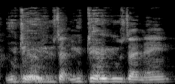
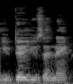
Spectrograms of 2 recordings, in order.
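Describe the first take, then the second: First: Mild mock roar of a furious devil; imitating the devil's intimidating yell; roaring demon voice. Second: Said in the usual way. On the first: Shown as a demonstration. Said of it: "a roaring, yelling, a very intimidating, like, voice". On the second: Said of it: "saying it as if he said it that proper".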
